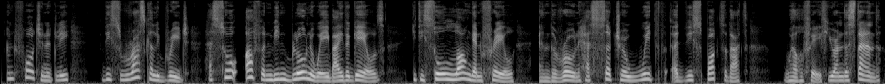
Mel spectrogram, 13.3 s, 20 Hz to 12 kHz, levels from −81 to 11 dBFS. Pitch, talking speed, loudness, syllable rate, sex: 185 Hz, 150 wpm, -19 LUFS, 4.4 syllables/s, female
